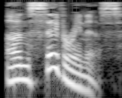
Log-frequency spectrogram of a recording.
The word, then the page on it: unsavoriness: British English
